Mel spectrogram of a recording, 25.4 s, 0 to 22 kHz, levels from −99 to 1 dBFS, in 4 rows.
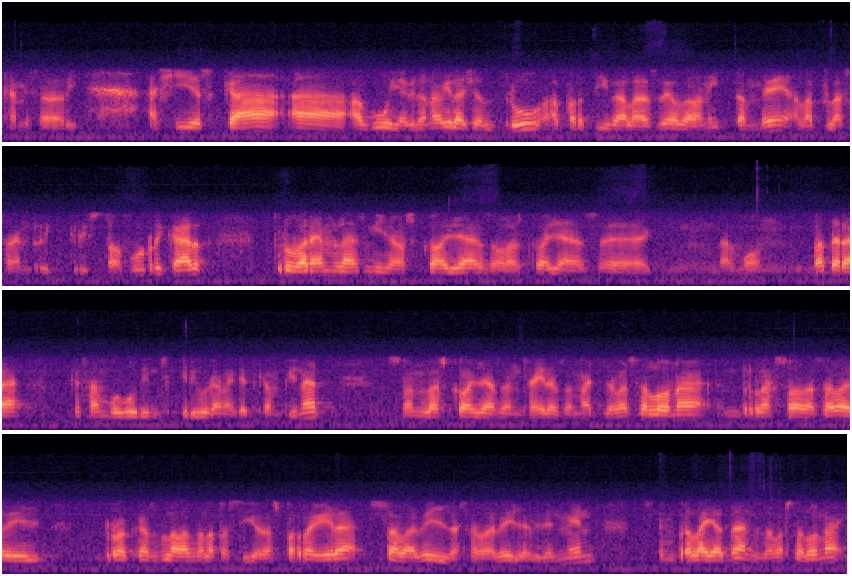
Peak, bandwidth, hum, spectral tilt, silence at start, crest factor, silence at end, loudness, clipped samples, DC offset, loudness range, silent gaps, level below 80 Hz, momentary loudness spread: -8 dBFS; 7.8 kHz; none; -5 dB/octave; 0 s; 20 dB; 0 s; -28 LUFS; under 0.1%; under 0.1%; 4 LU; none; -80 dBFS; 13 LU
